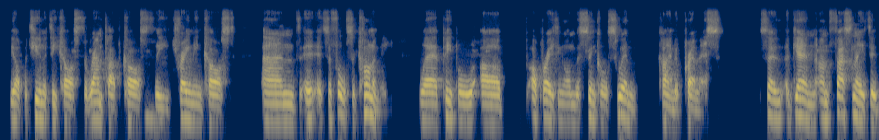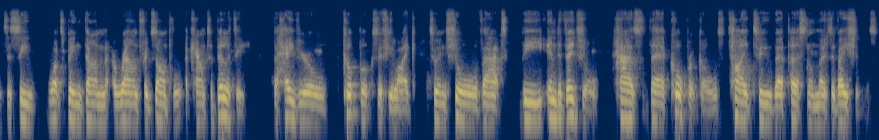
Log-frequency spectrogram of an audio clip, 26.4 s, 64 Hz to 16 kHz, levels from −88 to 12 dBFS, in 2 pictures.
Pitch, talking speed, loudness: 145 Hz, 135 wpm, -17 LUFS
